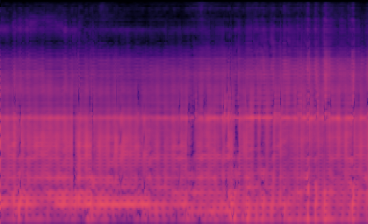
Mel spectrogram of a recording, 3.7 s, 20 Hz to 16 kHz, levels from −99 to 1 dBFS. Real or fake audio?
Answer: fake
